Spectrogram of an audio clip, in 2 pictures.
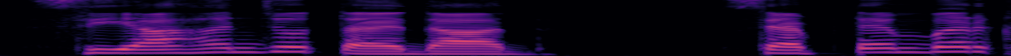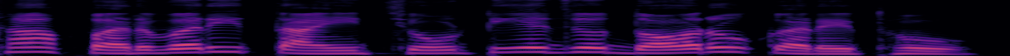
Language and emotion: Sindhi, neutral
